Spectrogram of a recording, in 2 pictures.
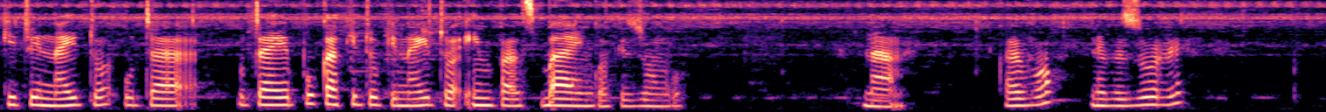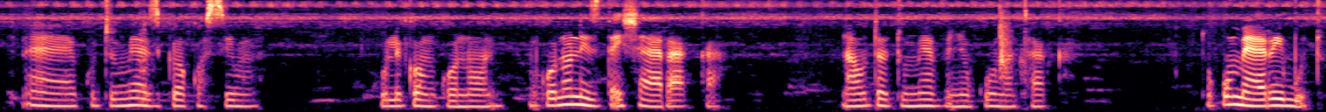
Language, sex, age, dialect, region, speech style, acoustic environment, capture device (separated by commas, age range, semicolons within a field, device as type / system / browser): Swahili, female, 18-24, Kenya - Nairobi Sheng-influenced, Kenya, happy, people talking; silence; nature, mobile / Linux / Chrome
